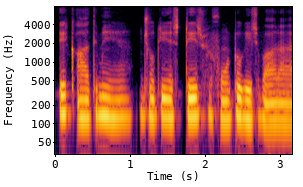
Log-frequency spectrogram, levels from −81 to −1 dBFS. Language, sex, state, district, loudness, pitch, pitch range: Hindi, male, Bihar, West Champaran, -16 LUFS, 125 Hz, 120-130 Hz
